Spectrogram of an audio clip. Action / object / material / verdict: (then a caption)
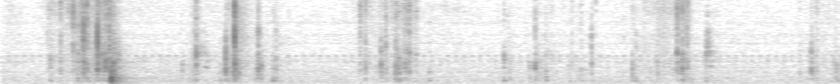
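scrape / clear plastic zip bag holding plastic toy pieces / plastic / none. A flat hand presses and rubs with its fingers on a clear plastic zip bag holding plastic toy pieces. It makes irregular bursts of bright, crisp crinkling with quiet gaps between them. The loudest crackle comes near the start, and there is almost no low end.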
